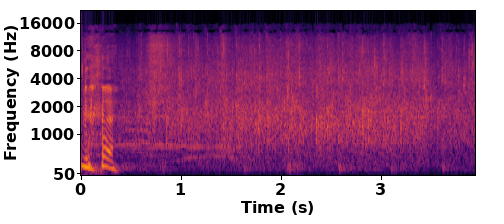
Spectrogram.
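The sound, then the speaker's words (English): A crowd gives a round of applause to a man who came back for his forgotten Bible, a dense wash of clapping that holds at an even level throughout, after a brief rising vocal sound at the start. “He accidentally forgot his Bible so that we could all give him a round of applause.”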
